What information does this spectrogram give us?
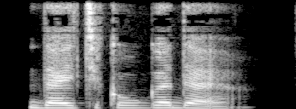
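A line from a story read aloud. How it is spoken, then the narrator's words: Plain. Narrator (Russian): сказал Джеймс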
